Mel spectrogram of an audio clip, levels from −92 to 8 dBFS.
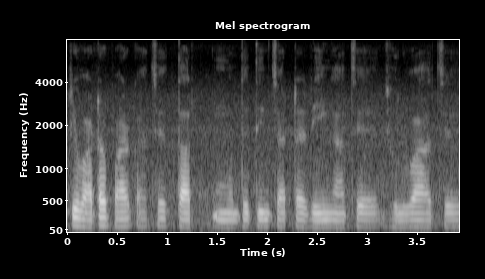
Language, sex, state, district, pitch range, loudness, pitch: Bengali, male, West Bengal, Purulia, 105-110 Hz, -21 LUFS, 105 Hz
